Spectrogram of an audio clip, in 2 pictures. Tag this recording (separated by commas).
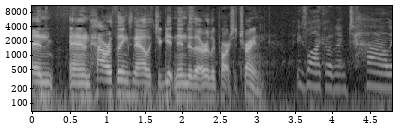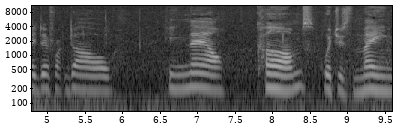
Animal, Domestic animals, Dog, Speech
